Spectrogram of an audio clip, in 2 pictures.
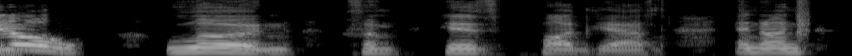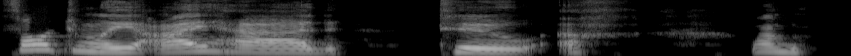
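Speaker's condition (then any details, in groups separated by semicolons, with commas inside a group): Cerebral palsy, mixed, moderate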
